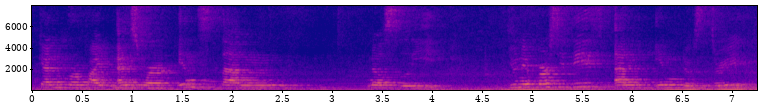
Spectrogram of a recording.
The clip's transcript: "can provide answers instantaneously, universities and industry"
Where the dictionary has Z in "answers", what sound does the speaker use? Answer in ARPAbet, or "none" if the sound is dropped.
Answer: none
